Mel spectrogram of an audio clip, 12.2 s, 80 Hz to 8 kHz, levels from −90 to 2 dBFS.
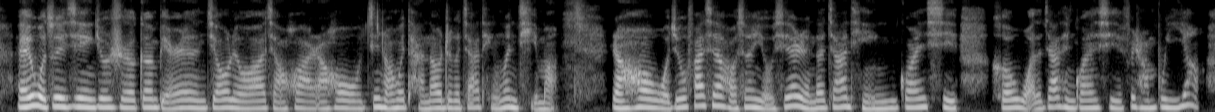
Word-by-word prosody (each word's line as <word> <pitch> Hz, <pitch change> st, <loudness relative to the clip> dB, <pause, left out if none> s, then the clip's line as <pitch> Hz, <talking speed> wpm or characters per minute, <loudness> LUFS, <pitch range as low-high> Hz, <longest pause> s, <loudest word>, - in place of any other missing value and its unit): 哎， 230 Hz, +2 st, +7 dB
我 250 Hz, -4 st, +7 dB
最 240 Hz, +1 st, +5 dB
近 225 Hz, -2 st, +4 dB
就 220 Hz, 0 st, +2 dB
是 215 Hz, -2 st, 0 dB
跟 215 Hz, 0 st, 0 dB
别 185 Hz, -, -2 dB
人 200 Hz, +1 st, 0 dB
交 205 Hz, +1 st, -1 dB
流 200 Hz, -3 st, 0 dB
啊， 190 Hz, +1 st, -1 dB
讲 180 Hz, -3 st, -4 dB
话， 190 Hz, -1 st, -3 dB
然 185 Hz, 0 st, -3 dB
后 195 Hz, -2 st, -2 dB
经 200 Hz, +4 st, -2 dB
常 195 Hz, -2 st, +2 dB
会 210 Hz, -, +2 dB
谈 180 Hz, -3 st, -6 dB
到 195 Hz, +1 st, +1 dB
这 200 Hz, 0 st, -1 dB
个 195 Hz, -, -1 dB
家 195 Hz, +3 st, -4 dB
庭 215 Hz, -, -7 dB
问 220 Hz, +1 st, +3 dB
题 200 Hz, -4 st, -4 dB
嘛。 165 Hz, -1 st, -4 dB, 0.5 s
然 200 Hz, -3 st, +4 dB
后 220 Hz, +2 st, +4 dB
我 195 Hz, -3 st, 0 dB
就 215 Hz, +5 st, 0 dB
发 255 Hz, +3 st, +1 dB
现 260 Hz, -1 st, 0 dB
好 200 Hz, -5 st, -2 dB
像 225 Hz, +4 st, 0 dB
有 200 Hz, -, 0 dB
些 235 Hz, +8 st, -1 dB
人 210 Hz, -7 st, +2 dB
的 200 Hz, +1 st, 0 dB
家 225 Hz, +2 st, -2 dB
庭 190 Hz, -4 st, -2 dB
关 215 Hz, +2 st, -1 dB
系 205 Hz, -4 st, -2 dB, 0.3 s
和 205 Hz, 0 st, -1 dB
我 210 Hz, -3 st, -1 dB
的 180 Hz, -, -4 dB
家 225 Hz, +3 st, -2 dB
庭 215 Hz, -4 st, 0 dB
关 200 Hz, +1 st, -1 dB
系 200 Hz, -2 st, -4 dB
非 220 Hz, +5 st, -6 dB
常 205 Hz, -2 st, -1 dB
不 220 Hz, 0 st, -2 dB
一 205 Hz, -1 st, 0 dB
样。 265 Hz, -2 st, -4 dB
205 Hz, 275 characters per minute, -25 LUFS, 195-225 Hz, 0.5 s, 哎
